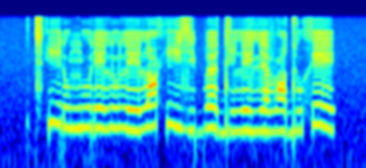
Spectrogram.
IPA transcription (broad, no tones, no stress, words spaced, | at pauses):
t͡sʼi ɾuŋu ɾelule lɑxi zʲebɜ dile lʲavɑduxe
